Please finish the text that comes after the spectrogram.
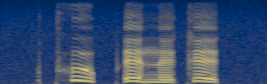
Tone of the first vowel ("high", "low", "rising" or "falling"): falling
